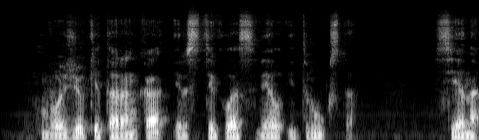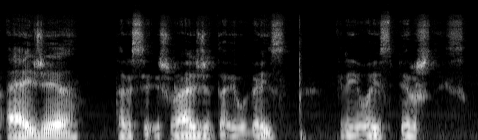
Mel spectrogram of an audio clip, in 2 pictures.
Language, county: Lithuanian, Kaunas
